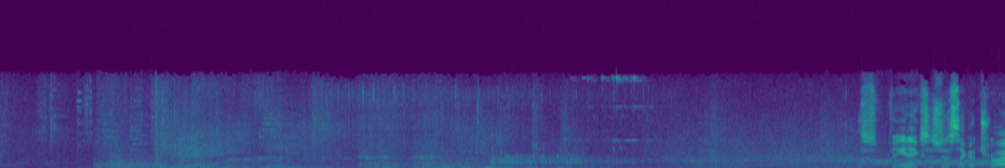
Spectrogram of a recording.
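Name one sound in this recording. Fiery magic blasts roar and crackle.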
